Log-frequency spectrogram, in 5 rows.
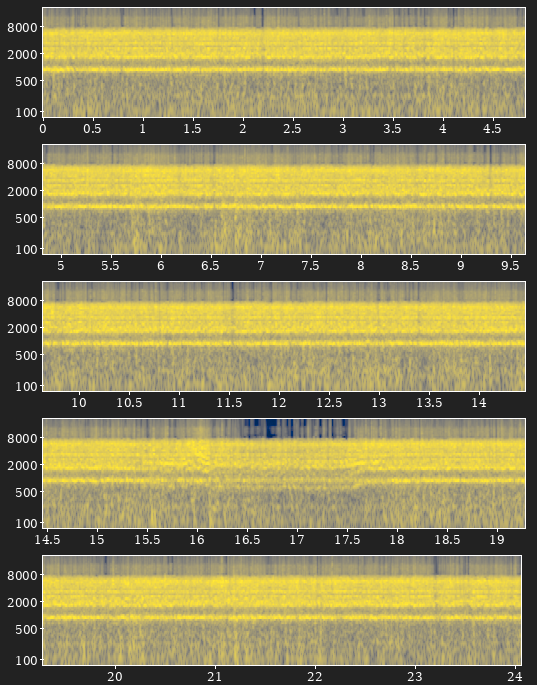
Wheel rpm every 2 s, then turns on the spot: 230, 230, 240, 230, 230, 230, 230, 220, 180, 220, 240, 230.
none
